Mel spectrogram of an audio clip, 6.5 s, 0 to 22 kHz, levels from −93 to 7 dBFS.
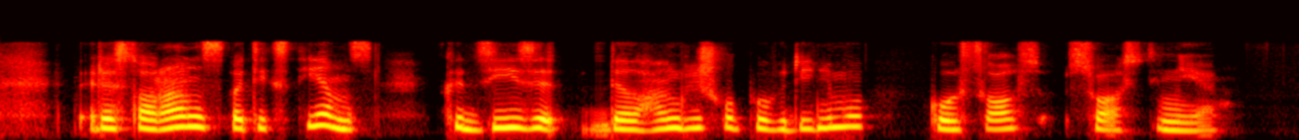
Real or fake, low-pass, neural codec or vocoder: fake; 7.2 kHz; codec, 16 kHz, 0.8 kbps, ZipCodec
